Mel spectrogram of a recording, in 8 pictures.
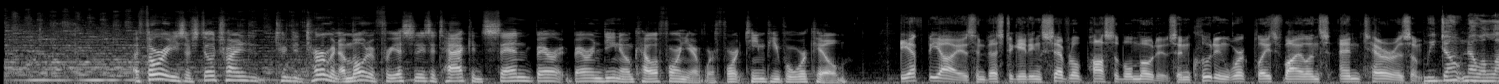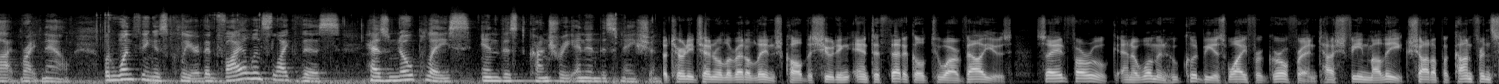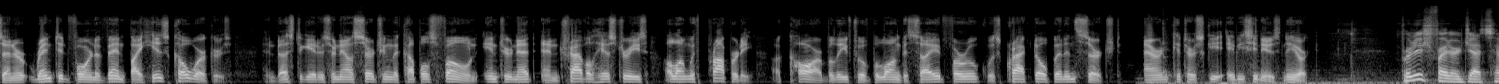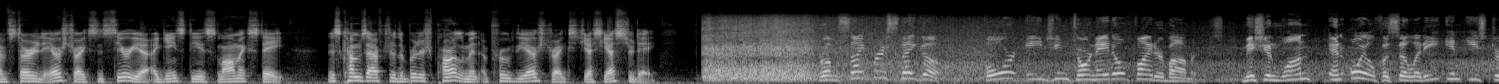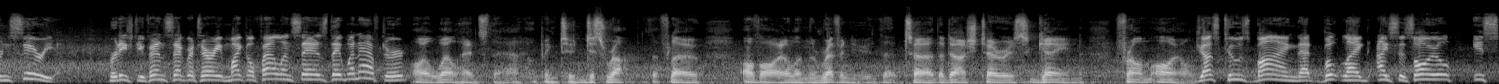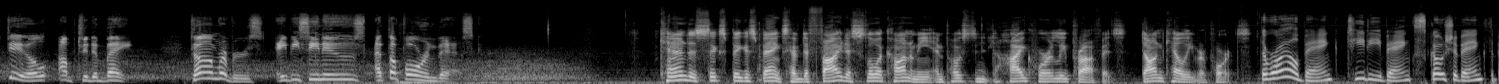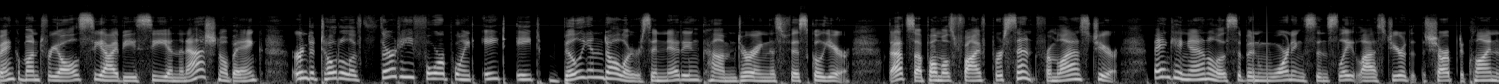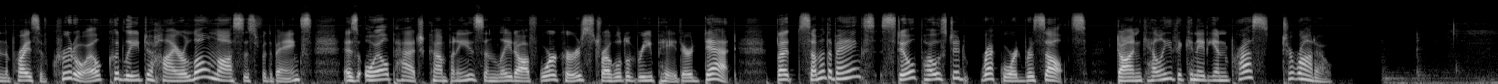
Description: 91x newscast – Thursday, Dec. 3, 2015 – 4 p.m.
